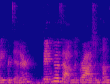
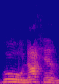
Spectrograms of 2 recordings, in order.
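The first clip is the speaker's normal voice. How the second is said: slow, louder scornful snort of a line; 7 dB louder, much slower than usual. A narrator's reading. Ben scoffing about the school bully to his friend, slow and snorting. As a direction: scoff at the name with disgust. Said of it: "Ben snorts".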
